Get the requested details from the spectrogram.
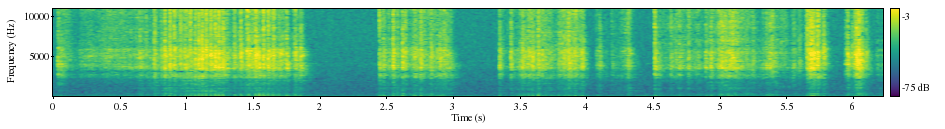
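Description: A small hand strainer with a fine metal mesh dome and a teal plastic rim and handle is held over a microphone while fingertips and nails scratch and tap the hollow mesh. The result is bursts of bright, hissy scratching and light tapping with a faint low rumble, separated by brief quieter gaps.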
